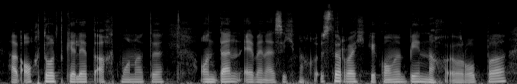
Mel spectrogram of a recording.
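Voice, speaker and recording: A young man from Syria, Arabic his first language, answers interview questions about his own life. His voice sits low and even. He talks in a calm, measured way, pausing and repeating words as he searches. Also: clear, resonant tone. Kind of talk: calm personal account.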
